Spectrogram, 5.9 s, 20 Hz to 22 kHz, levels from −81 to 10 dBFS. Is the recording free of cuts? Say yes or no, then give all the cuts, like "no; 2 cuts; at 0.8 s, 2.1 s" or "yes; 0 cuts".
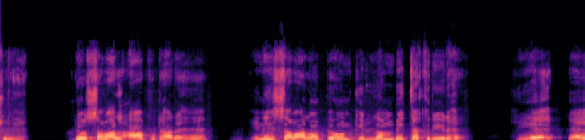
yes; 0 cuts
